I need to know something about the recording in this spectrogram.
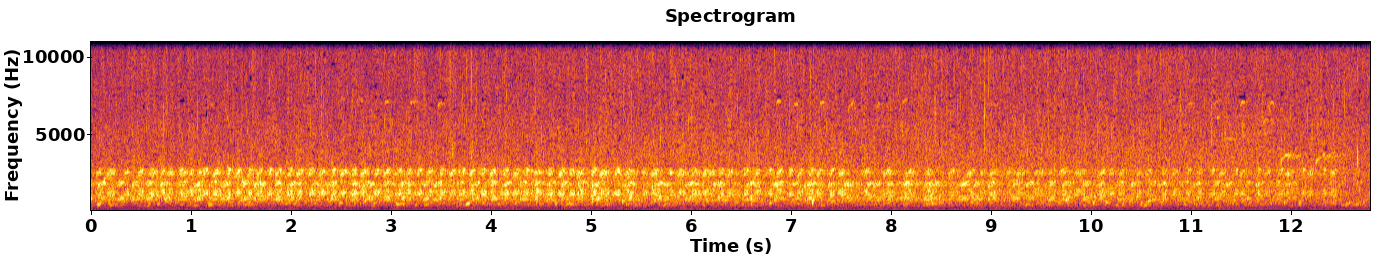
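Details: Frogs heard along a river in a continuous chorus, rapid croaking pulses from many callers blending together, gradually fading slightly toward the end over a constant watery hiss.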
